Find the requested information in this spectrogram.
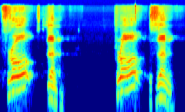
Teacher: similarly आप फ्रोजन में आ जाओ, फ्रोजन में दो सिलेबल्स है, आप बोल के देख लो, फ्रोजन, फ्रोजन, क्लियर, फ्रो हमारा स्ट्रेस्ड है, जन हमारा अनस्ट्रेस्ड है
